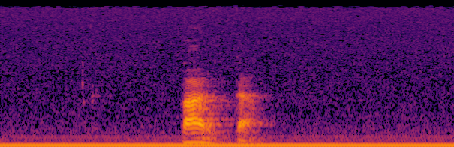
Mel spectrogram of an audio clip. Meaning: school desk
- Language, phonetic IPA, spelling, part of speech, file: Russian, [ˈpartə], парта, noun, Ru-парта.ogg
